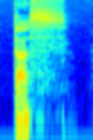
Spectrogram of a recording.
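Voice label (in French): "tasse", French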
